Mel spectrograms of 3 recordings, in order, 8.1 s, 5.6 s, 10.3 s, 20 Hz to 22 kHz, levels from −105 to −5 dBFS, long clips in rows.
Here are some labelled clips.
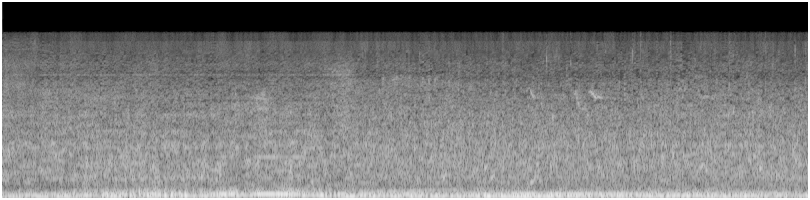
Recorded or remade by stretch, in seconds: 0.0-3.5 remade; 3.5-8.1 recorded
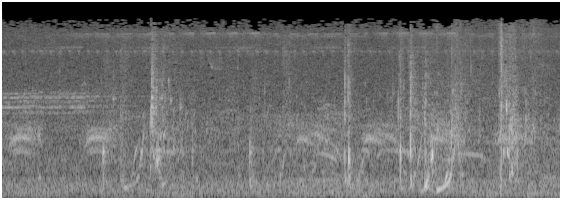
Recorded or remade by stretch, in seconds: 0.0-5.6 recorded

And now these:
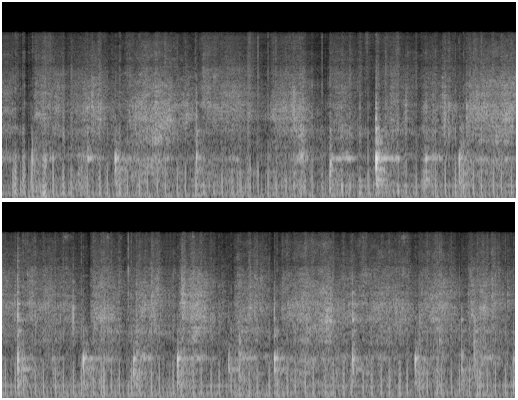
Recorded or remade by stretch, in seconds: 0.0-0.8 remade; 0.8-2.0 recorded; 2.0-4.3 remade; 4.3-10.3 recorded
